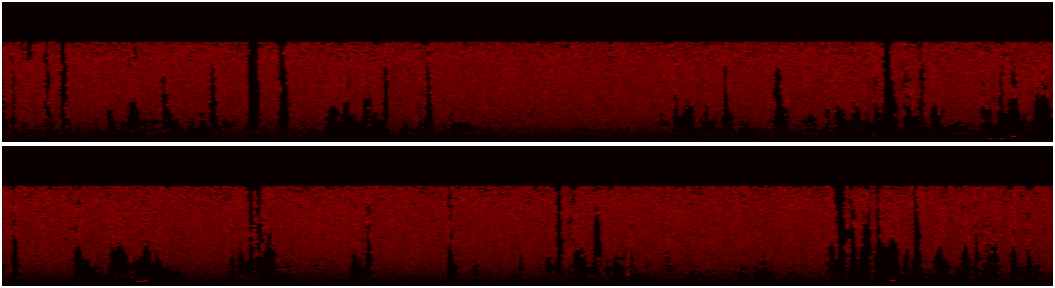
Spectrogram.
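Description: A woman speaks softly and calmly nearby.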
